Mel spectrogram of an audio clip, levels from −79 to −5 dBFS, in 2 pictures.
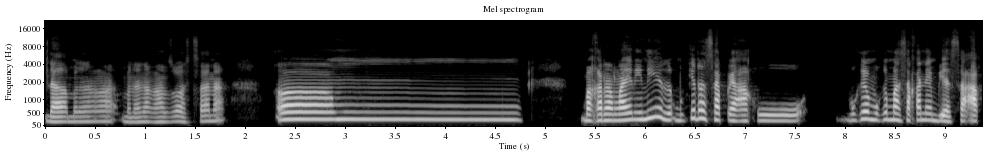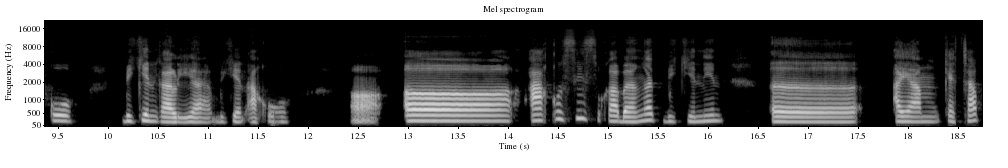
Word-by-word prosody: Dalam 185 -1 +1
menena 190 +1 -6
menenangkan 175 0 -6
suasana, 190 +2 -5 0.6
mmm, 270 -1 0 0.6
makanan 230 -1 +3
lain 245 +2 +5
ini, 305 - +1
eee, 245 - -2
mungkin 230 +7 -4
resep 255 -4 +2
yang 210 -1 +4
aku 215 -1 -3 0.3
mungkin 250 +2 -2
mungkin 250 +1 -3
masakan 245 0 +2
yang - - -4
biasa 195 -3 +1
aku 210 -1 0 0.5
bikin 205 +1 -3
kali 170 -1 +1
ya 165 -1 -4
bikin 175 +1 -8
aku 175 +1 -7 0.6
heeh. - - -1 0.3
Eee, 210 -1 +7 0.2
aku 225 +6 +1
sih 305 +3 -6
suka 200 -4 -2
banget 195 +6 -1
bikinin, 190 +3 -9 0.5
eee, 175 -1 +1 0.4
ayam 185 -1 -1
kecap. 205 +4 -4
210 Hz, 110 wpm, -24 LUFS, 185-255 Hz, 0.6 s, Eee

